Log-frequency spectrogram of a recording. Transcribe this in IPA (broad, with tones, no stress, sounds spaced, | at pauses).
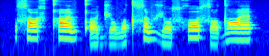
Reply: s ɑː˥ x qʰ æː˥ v qʼ ə˞˩ d͡ʒ ɔ˩ v ɔ˥ tˤ s ʊ˥ v ʒ ɔ˩ s x ɔ˥ s i˩ dˤ æ˥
